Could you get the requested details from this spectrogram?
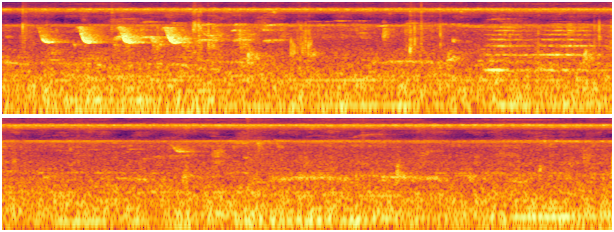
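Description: An Oriental magpie-robin gives a quick burst of bright, sweet whistled notes, then softer scattered phrases, over a steady high insect whine.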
